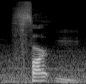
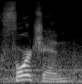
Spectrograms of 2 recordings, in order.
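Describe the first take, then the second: First: The middle consonant is a plain 't' sound. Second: The middle consonant is a 'ch' sound. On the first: This is how it was said in Shakespeare's time. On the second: This is the modern pronunciation.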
